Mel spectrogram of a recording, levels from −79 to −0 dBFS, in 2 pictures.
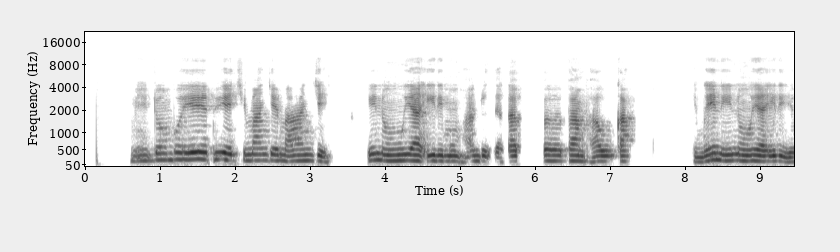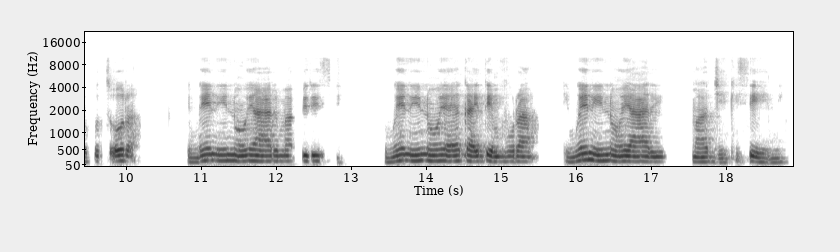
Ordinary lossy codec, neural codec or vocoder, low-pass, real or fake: Opus, 64 kbps; vocoder, 22.05 kHz, 80 mel bands, Vocos; 9.9 kHz; fake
